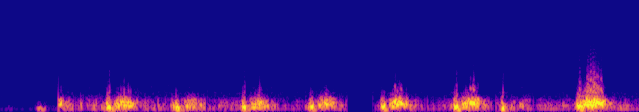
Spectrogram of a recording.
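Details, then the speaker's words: Teaching recording of systolic murmurs: heartbeats with a harsh whooshing murmur between beats, an aortic stenosis ejection murmur. "now let's weigh an aortic stenosis Mur"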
